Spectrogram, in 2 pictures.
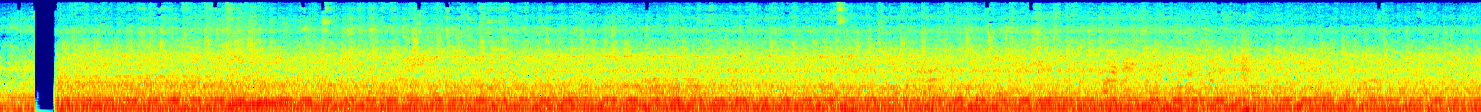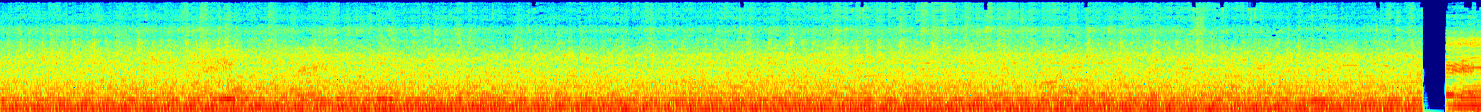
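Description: A motorboat engine runs with a steady, loud low drone and constant hum throughout, close by and unbroken, with faint voices underneath.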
